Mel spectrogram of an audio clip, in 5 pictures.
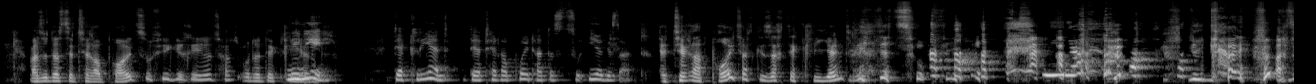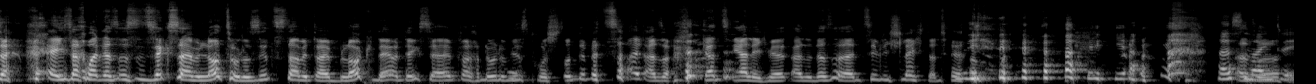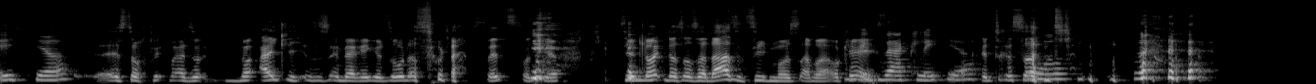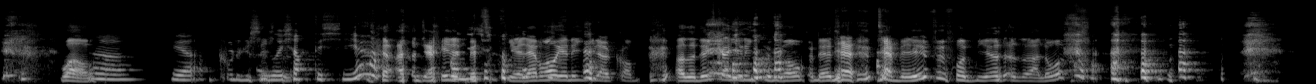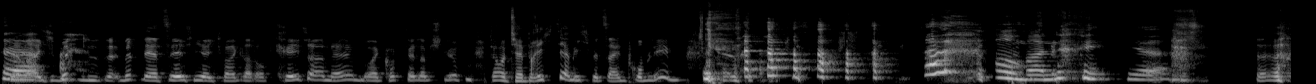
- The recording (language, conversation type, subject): German, unstructured, Wie gehst du damit um, wenn dich jemand beleidigt?
- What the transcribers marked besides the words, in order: laughing while speaking: "redet zu viel. Wie geil, also ey"; laugh; laughing while speaking: "Ja"; laugh; chuckle; other background noise; chuckle; laughing while speaking: "bezahlt. Also"; laughing while speaking: "Ja, ja"; laughing while speaking: "Therapeut"; chuckle; chuckle; laughing while speaking: "dass du da"; in English: "Exactly"; laugh; laughing while speaking: "Der also, der redet mir … mir. Also, hallo?"; laughing while speaking: "fand ich auch"; laugh; laugh; laugh; laugh; chuckle; laughing while speaking: "Das, das ist richtig"; chuckle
